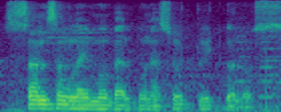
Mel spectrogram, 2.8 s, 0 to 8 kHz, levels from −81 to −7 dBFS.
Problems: constant background noise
